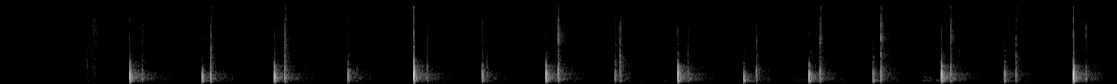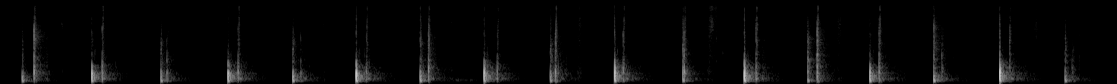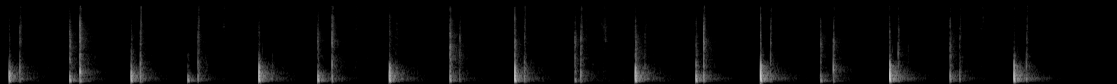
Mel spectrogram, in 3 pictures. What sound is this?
01-15 Footsteps, Tile, Female Heels, Slow Pace
Female in heels walking on tile
female, flats, footsteps, heels, kitchen, linoleum, tile, walking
